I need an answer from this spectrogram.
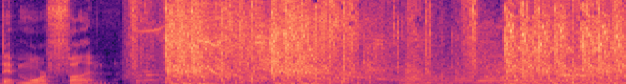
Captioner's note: weapons zinging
